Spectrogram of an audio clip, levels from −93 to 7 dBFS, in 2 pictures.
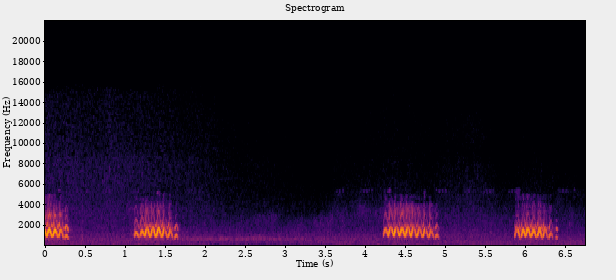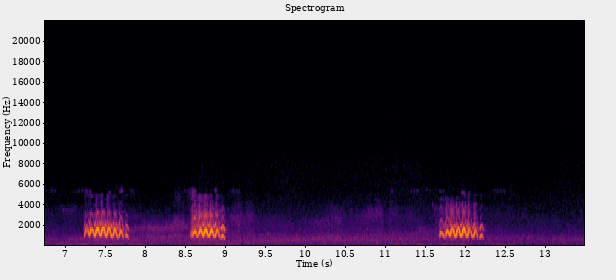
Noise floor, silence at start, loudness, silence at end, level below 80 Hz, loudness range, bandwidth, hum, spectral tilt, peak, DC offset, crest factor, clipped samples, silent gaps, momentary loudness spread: -63 dBFS; 0 s; -22 LUFS; 1.25 s; -70 dBFS; 4 LU; 5.8 kHz; none; -1.5 dB/octave; -10 dBFS; under 0.1%; 18 dB; under 0.1%; none; 20 LU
